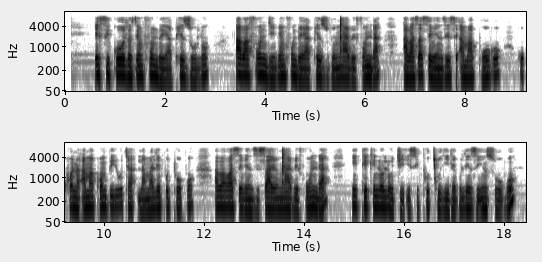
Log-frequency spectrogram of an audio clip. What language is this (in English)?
North Ndebele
